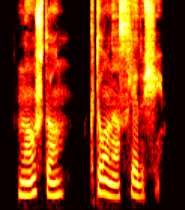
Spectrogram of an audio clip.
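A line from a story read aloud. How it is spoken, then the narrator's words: Plain. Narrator (Russian): спросил Демьен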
